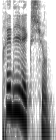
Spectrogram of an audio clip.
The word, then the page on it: prédilection: francais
